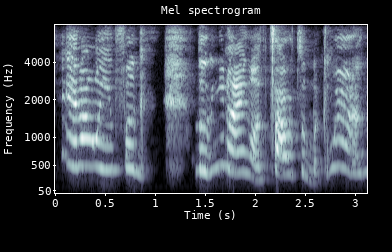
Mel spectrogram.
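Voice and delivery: high, loud, still worked up; excited aside. Real, not acted. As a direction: still buzzing from the cheer. Excited aside before repeating cheer.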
